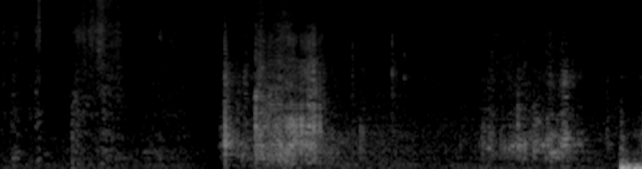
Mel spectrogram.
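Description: Faint rustling and scuffing of cotton-gloved hands handling a pair of trainers and their foam insole, the loudest rustle coming about two and a half seconds in.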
